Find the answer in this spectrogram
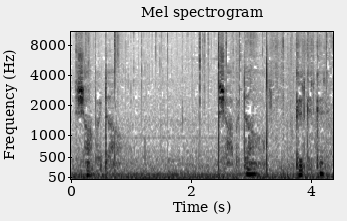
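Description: A man whispering softly close to the microphone, broken by a few sharp clicks, with soft low thumps near the end.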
